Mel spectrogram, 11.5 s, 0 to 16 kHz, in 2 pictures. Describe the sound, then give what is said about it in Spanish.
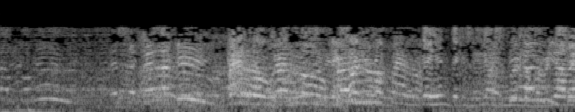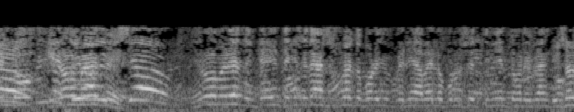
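Betis football fans in Seville shouting protest chants against Velázquez after a 1-0 loss to Leganés, many raised voices overlapping in a loud, steady roar that barely pauses, with one short dip in volume partway through. “Cuando llegaban, a la ciudad de Sevilla había gritos de Velázquez sevillista.”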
